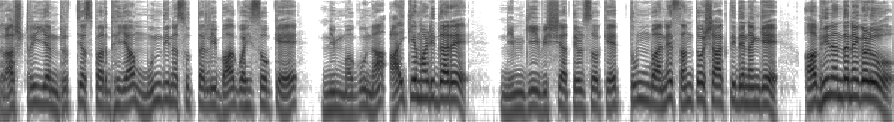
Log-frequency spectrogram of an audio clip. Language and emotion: Kannada, happy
